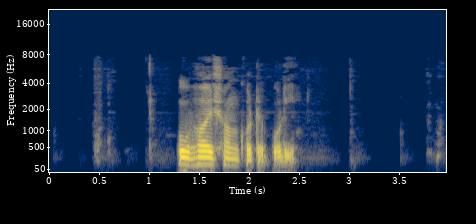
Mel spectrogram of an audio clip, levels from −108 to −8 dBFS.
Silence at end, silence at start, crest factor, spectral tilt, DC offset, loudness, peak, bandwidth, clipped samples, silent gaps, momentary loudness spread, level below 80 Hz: 1.5 s; 1.3 s; 20 dB; -7.5 dB/octave; under 0.1%; -18 LUFS; -2 dBFS; 7.4 kHz; under 0.1%; none; 12 LU; -66 dBFS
